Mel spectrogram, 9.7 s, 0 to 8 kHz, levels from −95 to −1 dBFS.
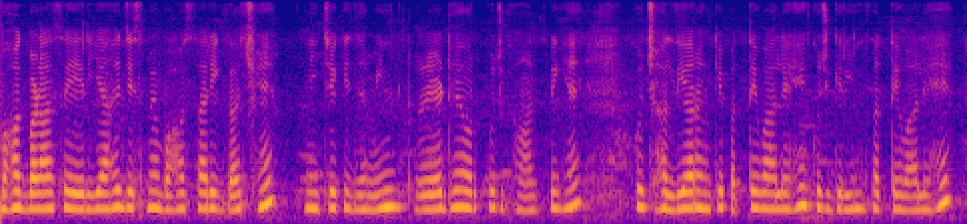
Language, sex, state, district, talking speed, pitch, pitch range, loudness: Hindi, female, Bihar, Madhepura, 190 wpm, 215 Hz, 205-225 Hz, -24 LUFS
